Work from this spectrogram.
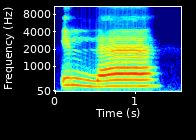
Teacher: this is a lam mushaddad, but it's not part of the word Allah. So it's just a thin lam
